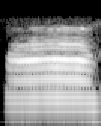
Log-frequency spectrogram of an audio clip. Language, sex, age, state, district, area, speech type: Hindi, female, 45-60, Bihar, Samastipur, rural, conversation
